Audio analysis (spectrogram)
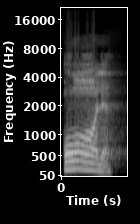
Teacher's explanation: نفخم القاف بأعلى درجات التفخيم فهي مفتوحة وبعدها ألف. نرقق اللام ونخلصها من تفخيم القاف.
